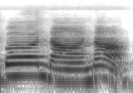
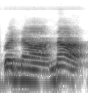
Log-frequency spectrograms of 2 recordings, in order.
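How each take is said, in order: First: banana drawn out in three slow syllables. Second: Said in the usual way. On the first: Shown as a demonstration. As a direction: break banana into ba, naa, naa. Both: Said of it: "हमारे पास three syllables हैं".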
